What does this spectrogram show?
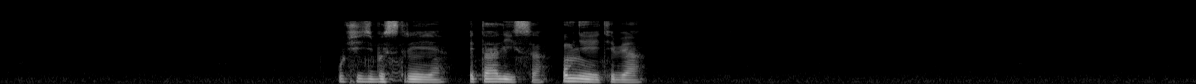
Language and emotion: Russian, neutral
